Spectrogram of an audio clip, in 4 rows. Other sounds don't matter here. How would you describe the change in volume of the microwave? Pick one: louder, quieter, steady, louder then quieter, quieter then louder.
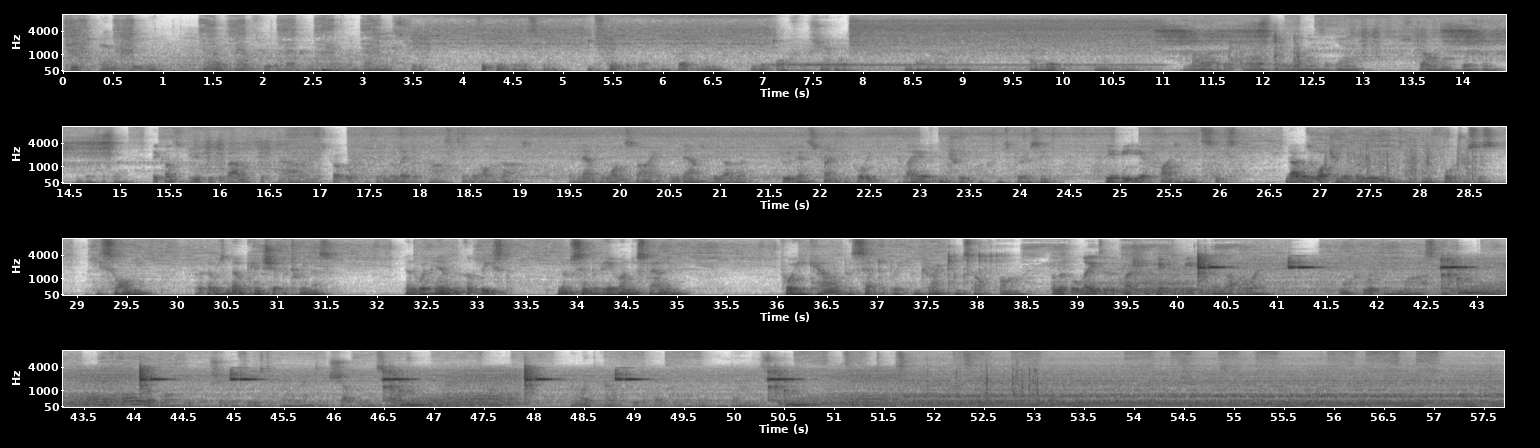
steady.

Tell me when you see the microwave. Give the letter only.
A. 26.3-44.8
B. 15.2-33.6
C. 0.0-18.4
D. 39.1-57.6
D.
